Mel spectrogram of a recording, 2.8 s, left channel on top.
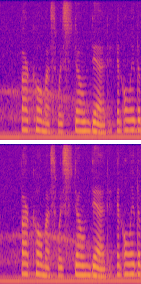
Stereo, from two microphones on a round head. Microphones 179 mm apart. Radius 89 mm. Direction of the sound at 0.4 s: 10° right (ahead or behind).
